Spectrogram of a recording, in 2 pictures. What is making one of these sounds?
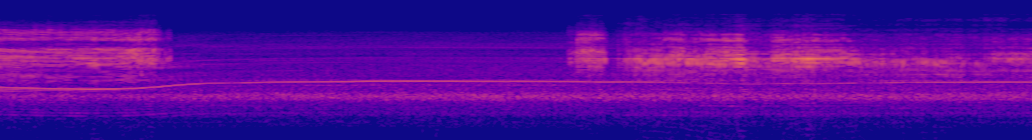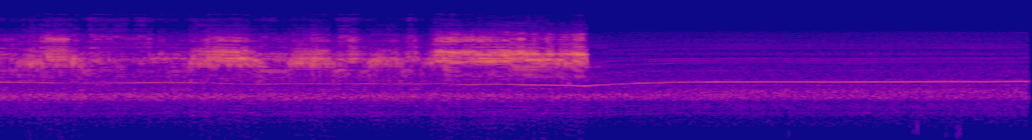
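A small rotary tool whines steadily at high speed.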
